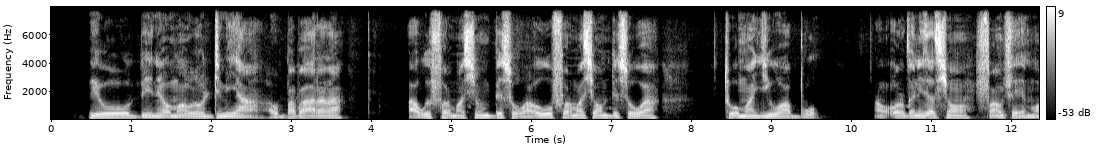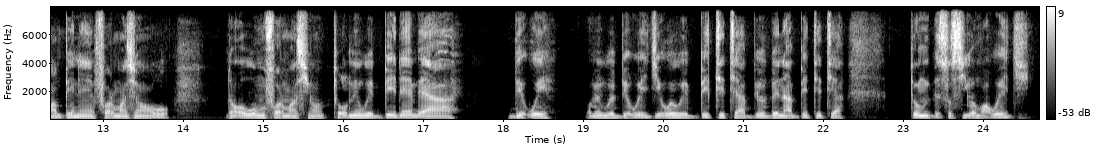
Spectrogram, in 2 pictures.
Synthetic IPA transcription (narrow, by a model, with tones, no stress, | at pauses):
be˨wo˦be˨nɛ̃˨o˨mã˨wo˦di˨˦mĩ˦ja˨o˨ba˦ba̰ː˦ɾa˦ɾa˦ | a˨we˦fɔ˦ɾma˦si˦ɔ̃˦bɛ˦so˨wa̰˨o̰˦wo˦fɔ˦ɾma˦si˦ɔ̃˦be˨so˨wa˦ | tʰoː˦mã˦d͡ʒi˦wa˦bo˨ | ã̰˨ɔ̰˦ɾɡa˦ni˦za˦si˦ɔ̃˦fã˨˦fɛ̰˨mã˨be˨nɛ̃˨fɔ˦ɾma˦si˦ɔ̰̃˦˨wo˦ | dɔ̰̃˨o˦wo˦mũ˦fɔ˦ɾma˦siɔ̃˦tʰo˦˨o̰˦mĩ˦we˦be˨nɛ̃˨bɛ˦a˦ | be˨ʔwe˦ | o˨mĩ˦we˦be˨we˦d͡ʒi˦o˦we˦we˦be˨te˦te˦a˨be˨o˦be˦na˨be˨te˦te˦a˦ | d̥õ˦m˦be˨so˨si˦o̰˦mã̰˨we˦d͡ʒi˦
